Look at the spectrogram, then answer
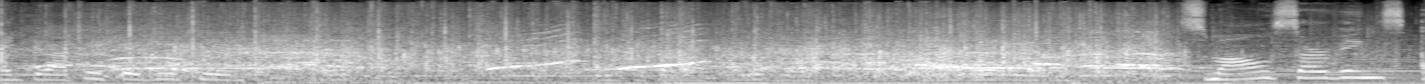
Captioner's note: students clapping; students cheering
